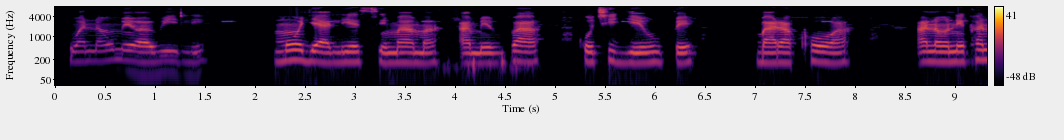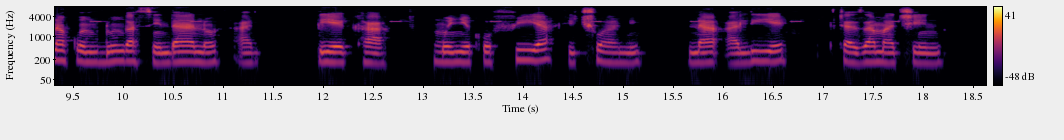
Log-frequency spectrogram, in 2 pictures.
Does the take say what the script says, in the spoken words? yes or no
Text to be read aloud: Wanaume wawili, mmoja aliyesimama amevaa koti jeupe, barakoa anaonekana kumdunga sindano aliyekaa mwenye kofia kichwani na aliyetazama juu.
no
